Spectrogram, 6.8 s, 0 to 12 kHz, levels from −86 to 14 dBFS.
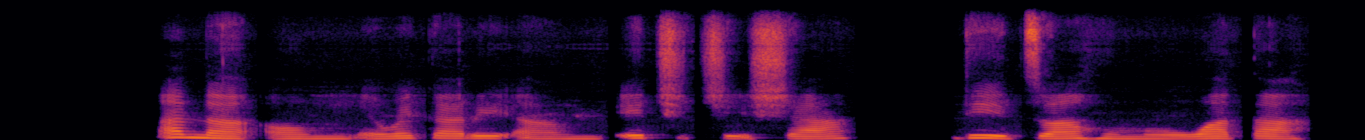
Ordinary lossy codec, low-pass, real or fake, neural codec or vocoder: none; 10.8 kHz; real; none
